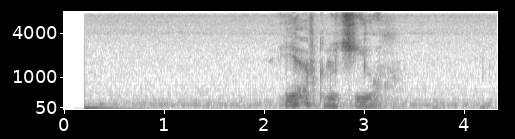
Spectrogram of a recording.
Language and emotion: Russian, sad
